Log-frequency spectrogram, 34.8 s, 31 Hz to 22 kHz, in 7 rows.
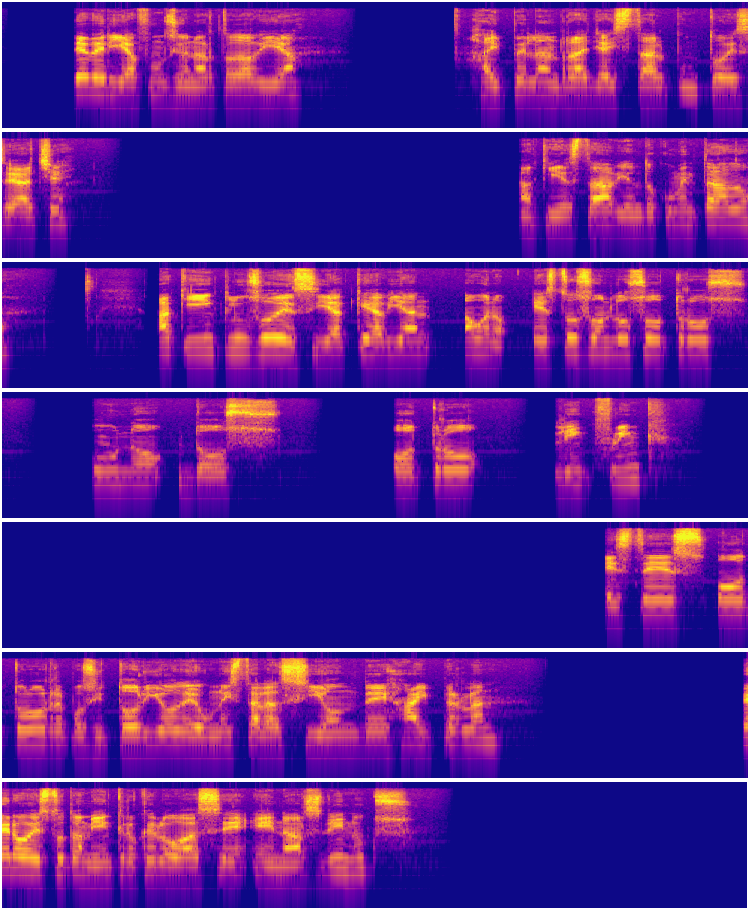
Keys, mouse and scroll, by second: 4.8-5.8 scroll down 2, 5.8-6.5 scroll down 1, 7.3-9.3 scroll down 2, 9.3-10.4 scroll down 1, 10.4-10.8 scroll down 1, 20.0-22.8 right drag, 22.8 click, 24.4 click, 29.4-30.0 scroll down 1, 31.0-31.6 scroll down 1, 32.4-33.8 scroll up 1, 33.8 click.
